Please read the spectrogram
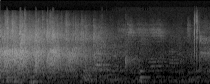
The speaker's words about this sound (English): Can you give them a round of applause, please? Thanks, guys.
